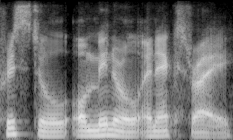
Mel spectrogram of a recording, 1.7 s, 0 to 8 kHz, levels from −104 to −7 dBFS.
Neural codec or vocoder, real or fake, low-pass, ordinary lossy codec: none; real; 7.2 kHz; Opus, 32 kbps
